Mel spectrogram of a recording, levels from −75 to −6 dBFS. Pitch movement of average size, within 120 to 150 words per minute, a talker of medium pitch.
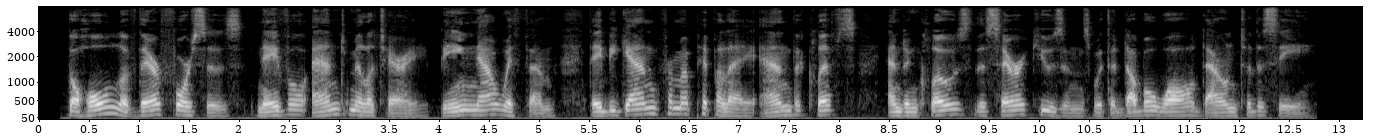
No: average, 4.5 semitones; average, 140 wpm; low, 110 Hz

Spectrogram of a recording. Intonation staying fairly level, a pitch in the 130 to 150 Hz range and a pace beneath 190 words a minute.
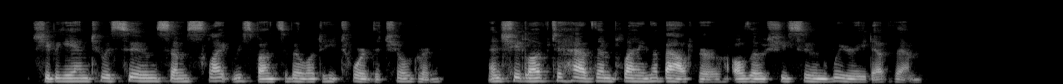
Yes: narrow, 2.2 semitones; medium, 140 Hz; average, 140 wpm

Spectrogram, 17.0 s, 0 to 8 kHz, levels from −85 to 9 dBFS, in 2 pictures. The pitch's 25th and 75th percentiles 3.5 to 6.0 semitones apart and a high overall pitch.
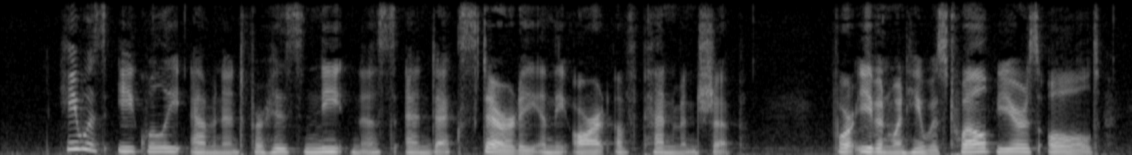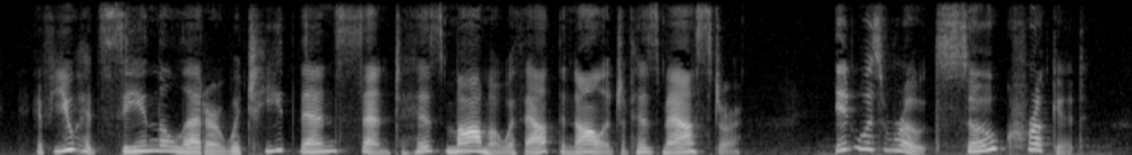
Yes: average, 4.7 semitones; high, 195 Hz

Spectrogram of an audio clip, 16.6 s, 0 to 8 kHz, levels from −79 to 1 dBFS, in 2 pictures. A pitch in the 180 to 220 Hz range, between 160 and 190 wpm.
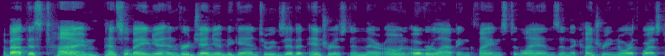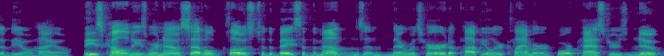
No: low, 105 Hz; average, 165 wpm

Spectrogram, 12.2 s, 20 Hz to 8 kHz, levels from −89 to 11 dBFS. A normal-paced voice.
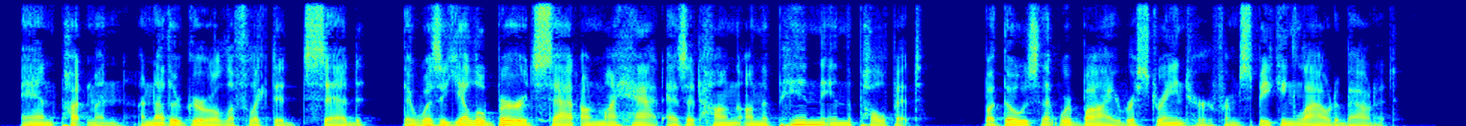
Yes: average, 180 wpm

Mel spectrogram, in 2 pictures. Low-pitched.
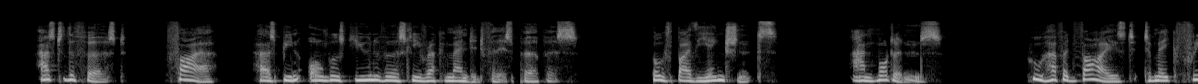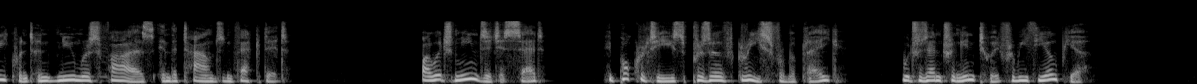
No: medium, 170 Hz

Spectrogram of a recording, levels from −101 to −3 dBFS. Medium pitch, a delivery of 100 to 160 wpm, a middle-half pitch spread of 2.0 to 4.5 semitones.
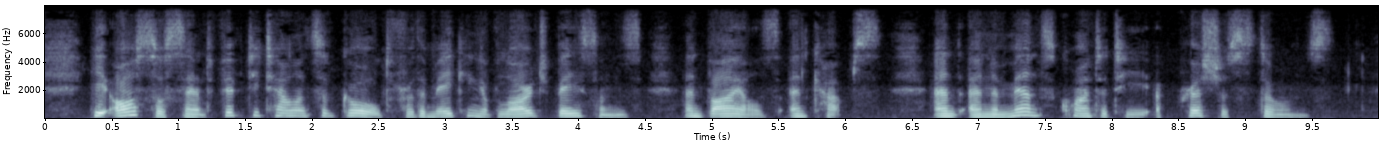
Yes: medium, 180 Hz; average, 145 wpm; average, 3.1 semitones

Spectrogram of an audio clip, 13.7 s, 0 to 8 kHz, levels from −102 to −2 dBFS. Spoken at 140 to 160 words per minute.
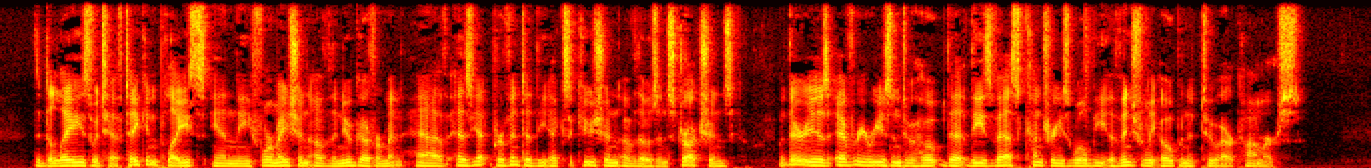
No: average, 175 wpm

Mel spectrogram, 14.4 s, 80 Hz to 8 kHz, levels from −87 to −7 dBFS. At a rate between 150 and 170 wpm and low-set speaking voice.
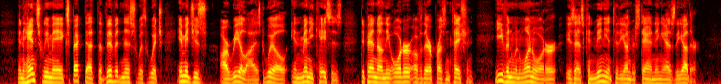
Yes: average, 155 wpm; low, 115 Hz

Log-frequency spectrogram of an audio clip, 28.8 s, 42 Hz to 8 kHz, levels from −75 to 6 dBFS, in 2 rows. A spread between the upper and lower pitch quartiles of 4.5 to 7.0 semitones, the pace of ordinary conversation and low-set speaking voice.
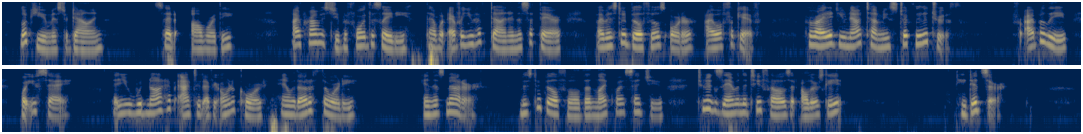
No: wide, 5.6 semitones; average, 150 wpm; high, 200 Hz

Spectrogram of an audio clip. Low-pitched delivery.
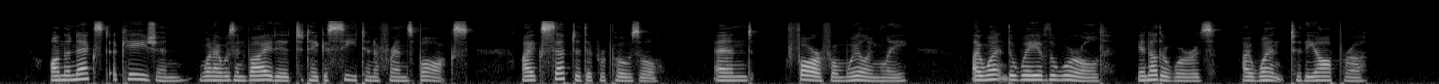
No: medium, 185 Hz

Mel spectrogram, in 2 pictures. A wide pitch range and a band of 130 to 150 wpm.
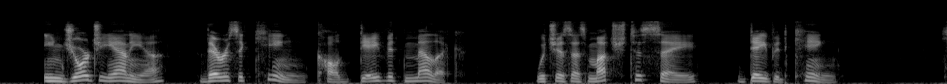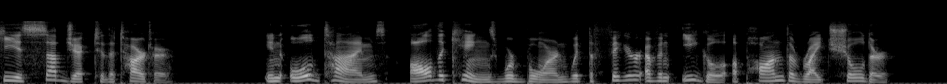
Yes: wide, 6.2 semitones; average, 140 wpm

